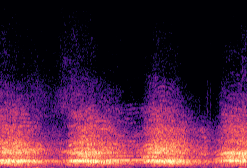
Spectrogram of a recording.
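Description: Arena spectators at a pro wrestling show chant together in a pulsing rhythm, each communal shout swelling then dipping before the next, a large, roomy crowd sound with no single voice standing out.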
